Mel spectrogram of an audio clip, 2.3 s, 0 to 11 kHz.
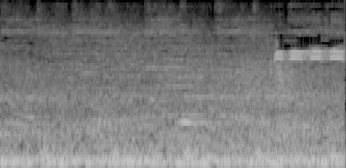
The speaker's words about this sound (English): Big crowd today, right at 3,000 this afternoon.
